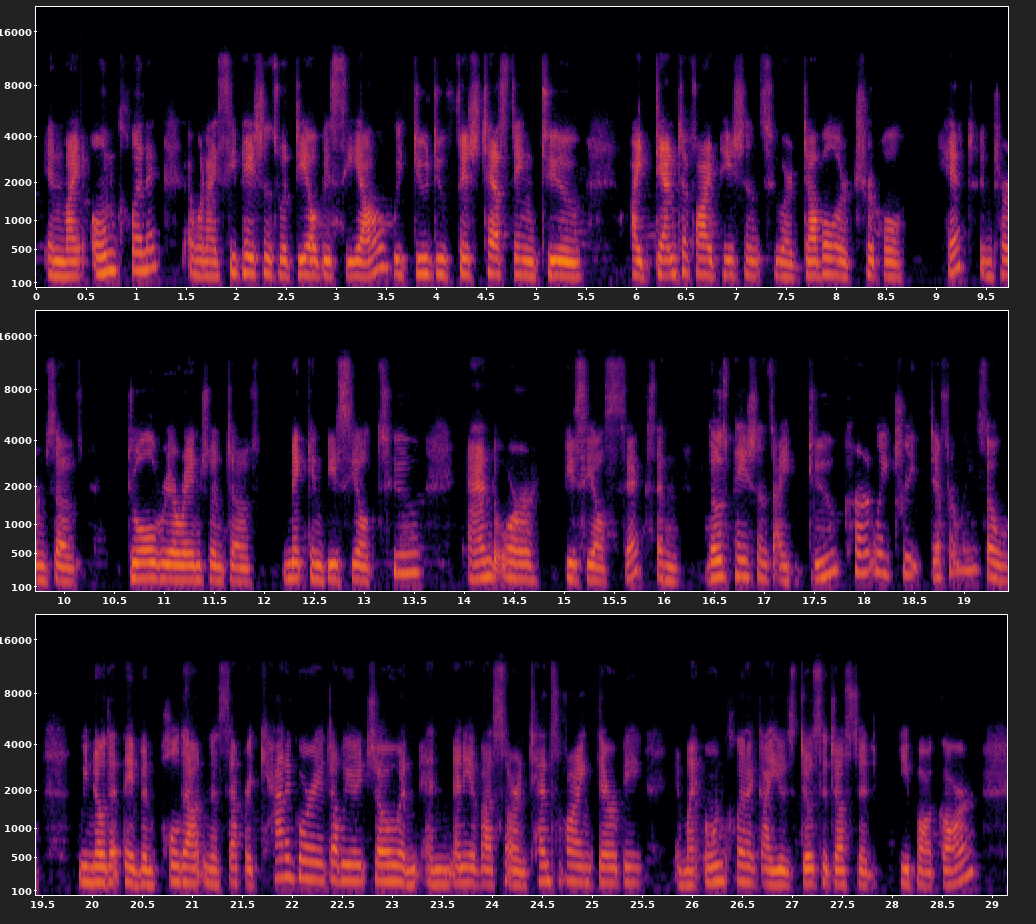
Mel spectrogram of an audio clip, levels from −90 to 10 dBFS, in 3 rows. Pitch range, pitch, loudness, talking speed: 165-195 Hz, 175 Hz, -29 LUFS, 150 wpm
